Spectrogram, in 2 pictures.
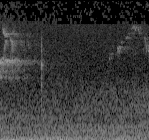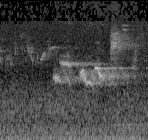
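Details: Common blackbird singing in the middle of the night; faint scattered high notes precede a short, louder warbled whistled phrase near the end, with steady background hiss.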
